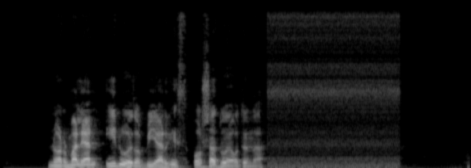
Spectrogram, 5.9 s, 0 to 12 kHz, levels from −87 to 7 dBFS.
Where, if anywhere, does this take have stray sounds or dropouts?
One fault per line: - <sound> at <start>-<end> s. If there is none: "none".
none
